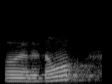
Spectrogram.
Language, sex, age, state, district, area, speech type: Manipuri, male, 18-30, Manipur, Kakching, rural, conversation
